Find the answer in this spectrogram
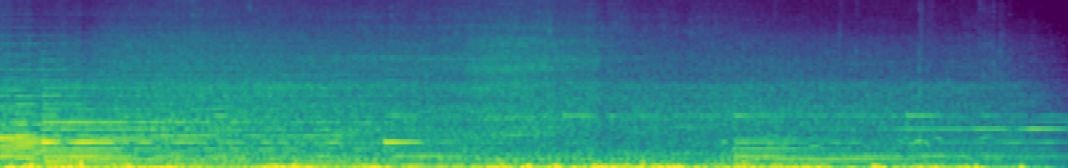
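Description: Background music with held, sustained notes over a low rumble, fading down near the end.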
